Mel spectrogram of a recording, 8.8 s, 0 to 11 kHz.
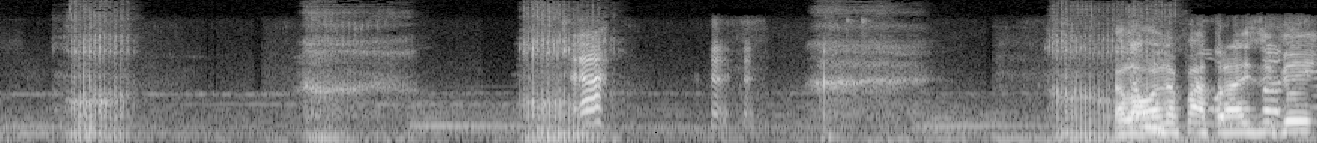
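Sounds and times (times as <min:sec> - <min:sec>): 
voice imitating people snoring inside a room: 0:00.4 - 0:01.0, 0:02.0 - 0:02.8, 0:03.4 - 0:04.2, 0:07.0 - 0:07.8
speech: 0:07.4 - 0:08.7.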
